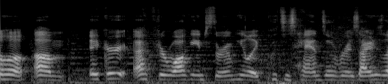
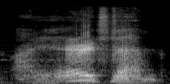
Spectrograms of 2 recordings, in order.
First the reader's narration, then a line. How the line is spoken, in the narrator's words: Garum is currently croaking loudly as he says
